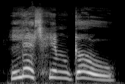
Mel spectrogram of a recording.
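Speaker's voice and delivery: put-on girl ordering the bully to release the boy, loud and slow; commanding shout. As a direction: draw a line the bully cannot cross.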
